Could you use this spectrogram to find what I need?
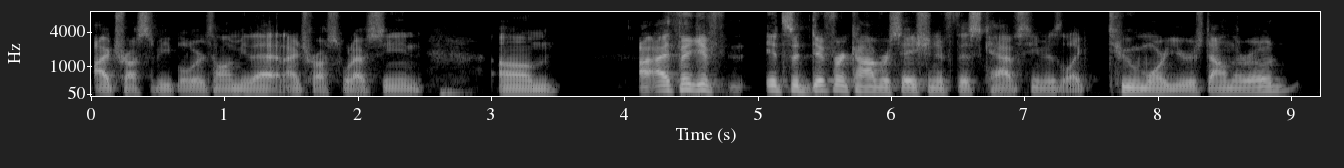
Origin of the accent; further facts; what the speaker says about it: Cleveland, Ohio, United States; you can tell I grew up in Cleveland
